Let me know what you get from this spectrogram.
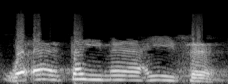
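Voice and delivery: وآتينا with a thin, stretched alif, slow; light alif. Shown as a demonstration. Teacher showing a light alif while reciting. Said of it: "برضو مرققة".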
